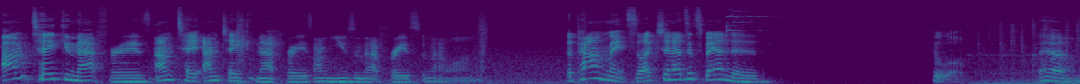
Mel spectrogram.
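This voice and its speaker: A woman streams a game with casual, reactive commentary, often repeating phrases. Her voice is bright and animated at an unhurried pace, with faint music behind. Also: on the low side. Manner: repeats phrases, amused reactions, reads lines aloud. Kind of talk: casual live gameplay commentary.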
